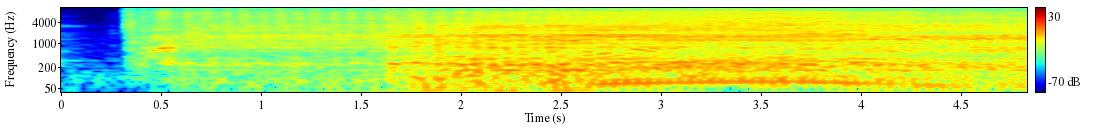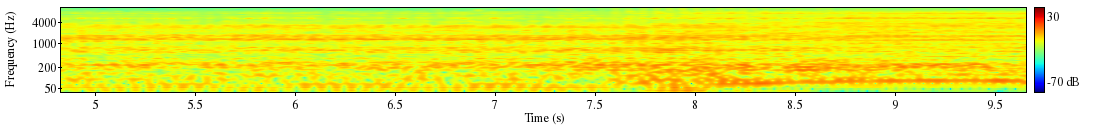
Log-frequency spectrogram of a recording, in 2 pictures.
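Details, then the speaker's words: 2010 Yamaha Drive G29 golf cart after cleaning and air cleaner reinstall, lean running fixed: engine catches after a brief crank and settles into a steady, even low idle with no misses or hunting. "it did uh fix its little run issue it was just a little bit lean before but but it's doing good now"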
